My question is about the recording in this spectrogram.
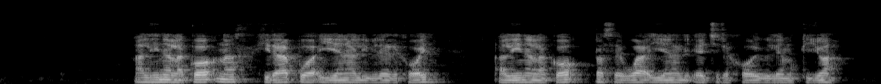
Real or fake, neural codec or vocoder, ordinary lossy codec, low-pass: real; none; MP3, 32 kbps; 7.2 kHz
